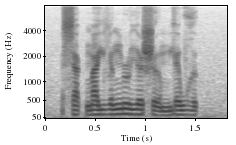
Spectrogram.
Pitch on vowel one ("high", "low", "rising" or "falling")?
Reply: low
